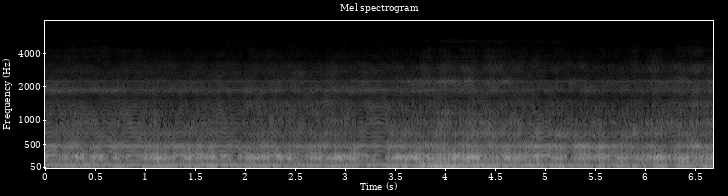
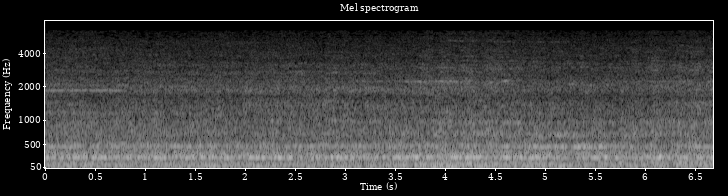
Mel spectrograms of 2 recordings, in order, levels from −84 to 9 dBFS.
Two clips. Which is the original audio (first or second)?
second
